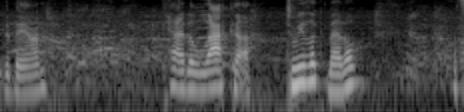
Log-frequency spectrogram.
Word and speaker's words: Cadallaca: I don't know where or whatever, but if that DJ's in the audience, we pronounce her name Cadallaca, like the car, not Cadallaca, like the band. Cadallaca.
